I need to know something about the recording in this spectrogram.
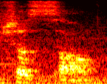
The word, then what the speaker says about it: Schossow: Schossow.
